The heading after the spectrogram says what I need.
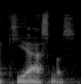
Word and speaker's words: chiasmus: I used to call it a chiasmus, but that's the wrong pronunciation. It's actually called a chiasmus or a chiasm. Its name is based on the Greek letter chi.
